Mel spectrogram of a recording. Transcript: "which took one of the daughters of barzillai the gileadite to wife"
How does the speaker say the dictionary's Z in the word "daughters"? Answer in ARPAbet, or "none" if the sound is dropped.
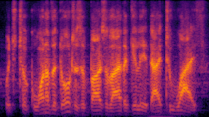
Z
